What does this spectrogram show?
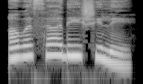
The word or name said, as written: ಅವಸಾದೀಶಿಲೆ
